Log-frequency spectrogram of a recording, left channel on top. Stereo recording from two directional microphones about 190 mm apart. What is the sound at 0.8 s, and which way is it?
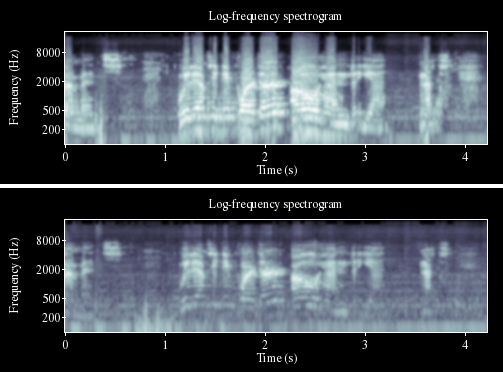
A man's voice, 10° right (ahead or behind).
